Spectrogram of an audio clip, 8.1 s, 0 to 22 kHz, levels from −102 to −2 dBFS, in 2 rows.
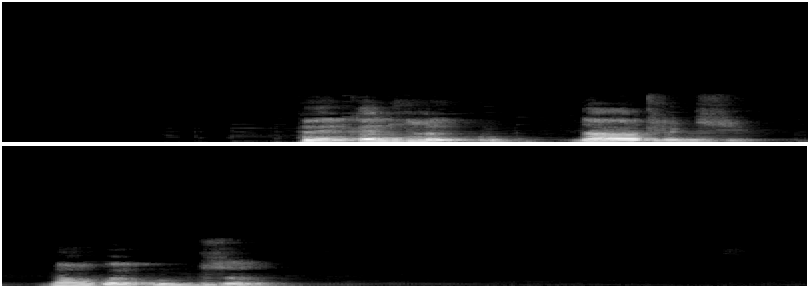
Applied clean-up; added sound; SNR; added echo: neural mask model DeepFilterNet 3.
